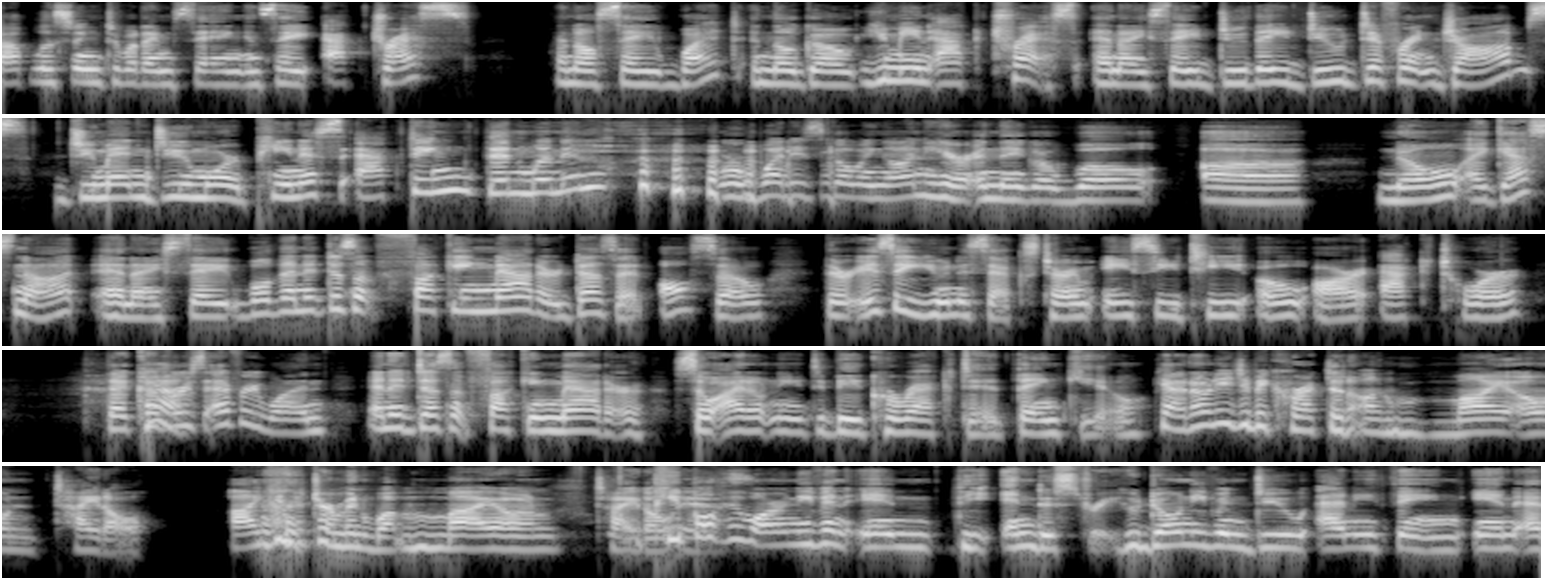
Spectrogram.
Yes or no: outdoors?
no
